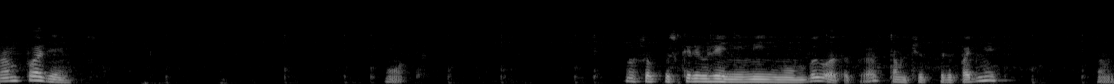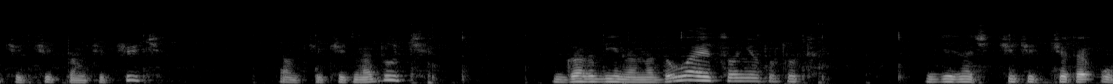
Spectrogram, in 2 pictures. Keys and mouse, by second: 1.9-3.1 drag, 3.7 click, 4.7 click, 5.9 click, 6.9 click, 8.5 click, 10.5 click, 11.6-12.8 drag, 13.8 click, 14.9 click, 15.7 middle click, 16.6 click, 17.6 middle click, 18.9 right click, 19.5 middle click, 21.1 right click, 21.8 right click.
